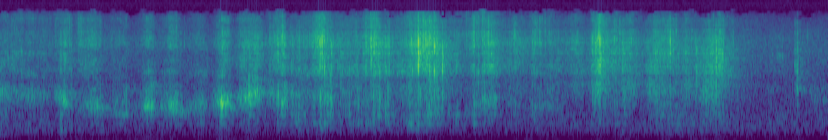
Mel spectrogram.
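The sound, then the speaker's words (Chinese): Teeth being brushed with a toothbrush: a steady run of faint, rapid scrubbing strokes, heard alone with no talk. “我正在刷牙。”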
